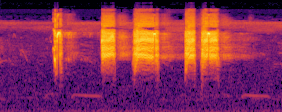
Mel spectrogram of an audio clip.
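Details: Black francolin (kala teetar) calling, a recording meant to be played near a captive bird to make it call and become active: a short sharp note, then two harsh buzzy grating notes and a paired buzzy phrase, clear and close against silence.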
